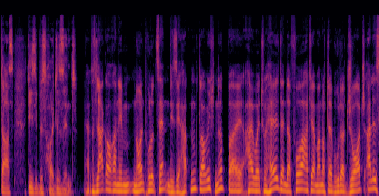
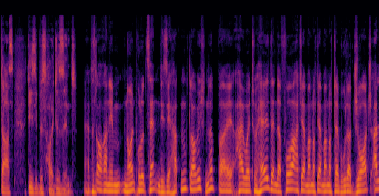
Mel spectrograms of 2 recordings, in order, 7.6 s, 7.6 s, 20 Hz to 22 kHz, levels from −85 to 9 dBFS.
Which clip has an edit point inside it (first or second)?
second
